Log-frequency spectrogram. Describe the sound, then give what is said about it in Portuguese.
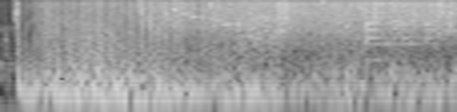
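A small pen cap hitting the floor, hugely amplified so the drop becomes a loud, booming crash with a rumbling, rattling tail that fills the next two seconds. No one speaks. “Ouça esta tampinha de caneta caindo no chão sem áudio power.”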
